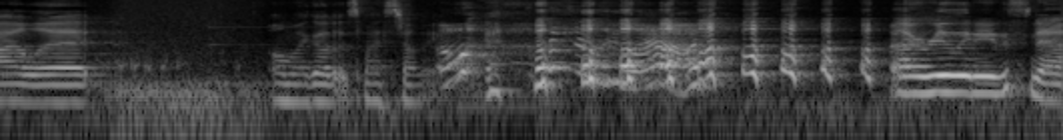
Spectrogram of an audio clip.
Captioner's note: laughing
